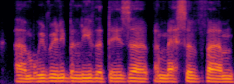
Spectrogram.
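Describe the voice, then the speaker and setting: A dark, mellow tone in a South African accent, fairly quick in pace, dry and close with no echo against a quiet background. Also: man. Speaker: tech company innovation lead. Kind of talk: webinar discussion. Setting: video webinar. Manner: halting, many fillers.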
